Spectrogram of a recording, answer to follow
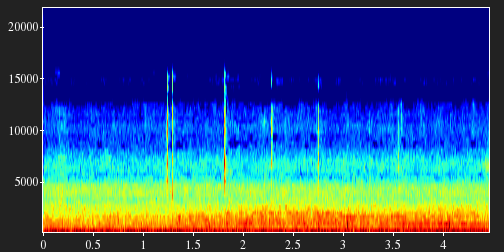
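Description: Steady background hum and hiss, with a few faint, short high clicks through the middle.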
